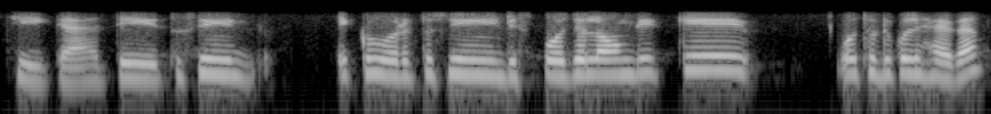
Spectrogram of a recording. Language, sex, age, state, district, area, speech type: Punjabi, female, 18-30, Punjab, Bathinda, rural, conversation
